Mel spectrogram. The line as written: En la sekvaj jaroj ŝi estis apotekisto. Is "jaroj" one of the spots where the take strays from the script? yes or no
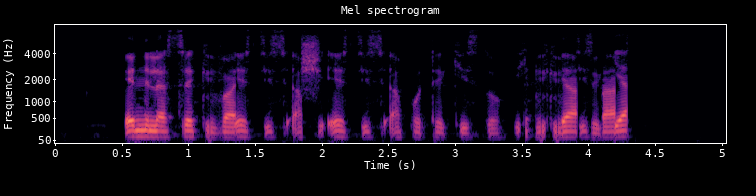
yes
